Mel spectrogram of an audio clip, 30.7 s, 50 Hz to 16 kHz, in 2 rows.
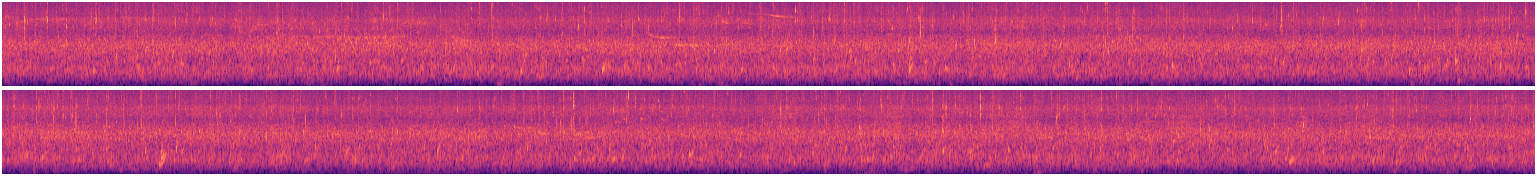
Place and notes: *Recording technique: ORTF
*The Soundscape: Individual bird voice in right channel, occasional car hums above, textures, tones and forms in riverflow.
The Ilm is a 128.7 kilometers (80.0 mi) long river in Thuringia, Germany. It is a left tributary of the Saale, into which it flows in Großheringen near Bad Kösen.
Towns along the Ilm are Ilmenau, Stadtilm, Kranichfeld, Bad Berka, Weimar, Apolda and Bad Sulza.
In the valley of Ilm river runs the federal motorway 87 from Ilmenau to Leipzig and two railways: the Thuringian Railway between Großheringen and Weimar and the Weimar–Kranichfeld railway. Part of the Nuremberg–Erfurt high-speed railway also runs through the upper part of the valley near Ilmenau.
*Recording and monitoring gear: Zoom F4 Field Recorder, RODE M5 MP, AKG K 240 MkII, Beyerdynamic DT 1990 PRO.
